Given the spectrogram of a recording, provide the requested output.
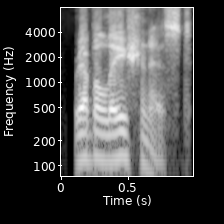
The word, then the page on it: revelationist: American English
